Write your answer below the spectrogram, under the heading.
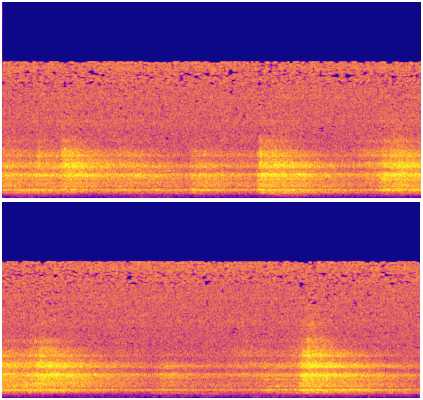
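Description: Ice skates scraping across rink ice, with several sudden surges of hiss that fade out, over a steady arena background hiss.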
